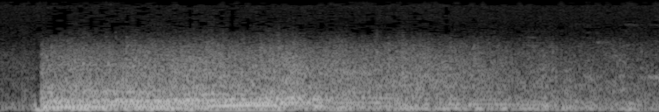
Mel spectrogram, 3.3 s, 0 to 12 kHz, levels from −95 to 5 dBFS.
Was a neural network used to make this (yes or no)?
no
